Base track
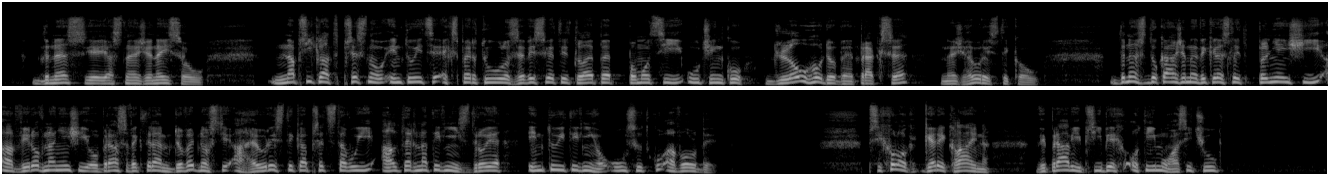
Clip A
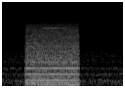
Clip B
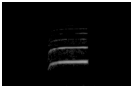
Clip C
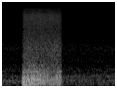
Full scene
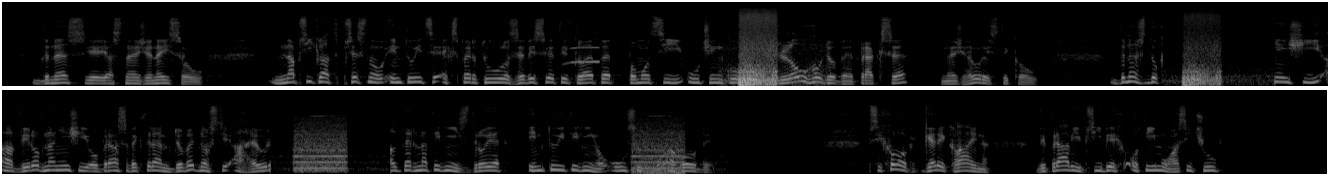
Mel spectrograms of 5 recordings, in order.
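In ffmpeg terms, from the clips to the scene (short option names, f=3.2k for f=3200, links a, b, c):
-filter_complex "[3:a]asplit=2[a][b];[1:a]asplit=2[c][d];[0:a]volume=-10.5dB[e];[a]bandreject=f=440:w=7[f];[c]highpass=f=160:w=0.5412,highpass=f=160:w=1.3066[g];[e]asplit=3[h][i][j];[h]atrim=end=11.604[k];[b]atrim=end=1.13,asetpts=PTS-STARTPTS,volume=-7dB[l];[i]atrim=start=12.726:end=15.944[m];[g]atrim=end=1.21,asetpts=PTS-STARTPTS,volume=-8.5dB[n];[j]atrim=start=17.146[o];[2:a]atrim=end=1.29,asetpts=PTS-STARTPTS,volume=-16dB,afade=t=in:d=0.004:c=hsin,afade=t=out:st=1.286:d=0.004:c=hsin,adelay=5120[p];[f]atrim=end=1.13,asetpts=PTS-STARTPTS,afade=t=in:d=0.004:c=hsin,afade=t=out:st=1.126:d=0.004:c=hsin,adelay=7160[q];[d]atrim=end=1.21,asetpts=PTS-STARTPTS,volume=-10.5dB,afade=t=in:d=0.004:c=hsin,afade=t=out:st=1.206:d=0.004:c=hsin,adelay=19320[r];[k][l]acrossfade=d=0.004:c1=hsin:c2=hsin[s];[s][m]acrossfade=d=0.004:c1=hsin:c2=hsin[t];[t][n]acrossfade=d=0.004:c1=hsin:c2=hsin[u];[u][o]acrossfade=d=0.004:c1=hsin:c2=hsin[v];[v][p][q][r]amix=inputs=4:normalize=0"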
